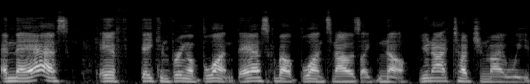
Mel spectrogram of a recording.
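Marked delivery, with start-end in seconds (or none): none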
